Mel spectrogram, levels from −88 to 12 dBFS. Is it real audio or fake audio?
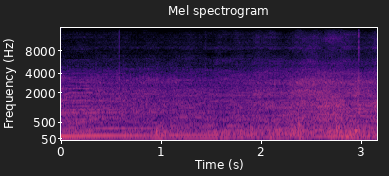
fake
